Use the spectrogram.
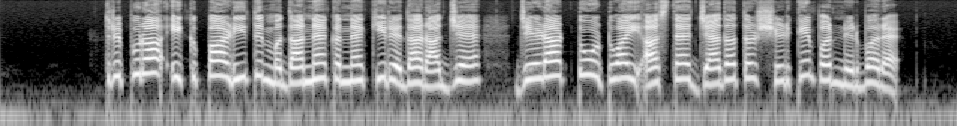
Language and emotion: Dogri, neutral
